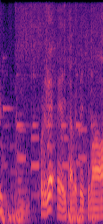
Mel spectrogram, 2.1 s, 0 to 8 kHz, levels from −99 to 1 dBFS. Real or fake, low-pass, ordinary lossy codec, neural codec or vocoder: fake; none; none; codec, 16 kHz, 6 kbps, DAC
